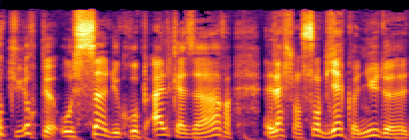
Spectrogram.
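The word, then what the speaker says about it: Al-Qasar: Alors Alcazar, ça s'écrit A-L, trait d'union, Kazar, Q-A-S-A-R, mais ça se prononce comme le Alcazar, ça veut dire palais en arabe.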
